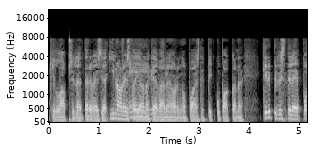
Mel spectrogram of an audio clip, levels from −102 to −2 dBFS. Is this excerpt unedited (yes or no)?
yes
